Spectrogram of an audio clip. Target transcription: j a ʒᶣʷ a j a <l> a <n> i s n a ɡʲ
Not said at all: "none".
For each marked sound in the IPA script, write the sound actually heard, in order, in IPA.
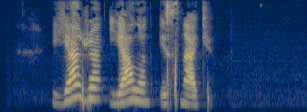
l, n

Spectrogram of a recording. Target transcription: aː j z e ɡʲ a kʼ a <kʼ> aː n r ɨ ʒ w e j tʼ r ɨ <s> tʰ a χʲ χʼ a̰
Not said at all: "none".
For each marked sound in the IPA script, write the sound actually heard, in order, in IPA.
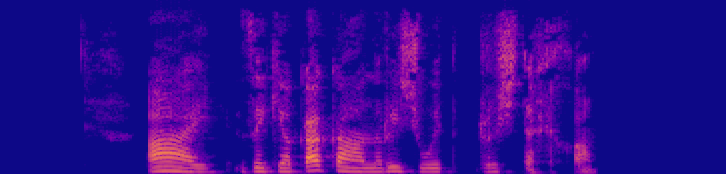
kʼ, ʃ

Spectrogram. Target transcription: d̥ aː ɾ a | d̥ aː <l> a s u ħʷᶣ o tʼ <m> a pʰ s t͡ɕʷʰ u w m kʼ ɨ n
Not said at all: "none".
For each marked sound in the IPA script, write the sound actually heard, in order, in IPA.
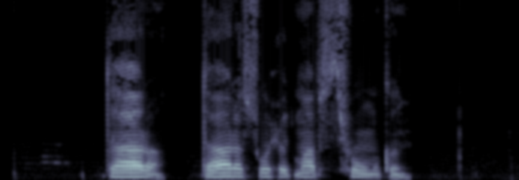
ɾ, m

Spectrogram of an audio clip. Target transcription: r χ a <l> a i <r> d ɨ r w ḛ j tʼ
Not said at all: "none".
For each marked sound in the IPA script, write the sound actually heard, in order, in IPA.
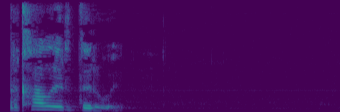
l, r

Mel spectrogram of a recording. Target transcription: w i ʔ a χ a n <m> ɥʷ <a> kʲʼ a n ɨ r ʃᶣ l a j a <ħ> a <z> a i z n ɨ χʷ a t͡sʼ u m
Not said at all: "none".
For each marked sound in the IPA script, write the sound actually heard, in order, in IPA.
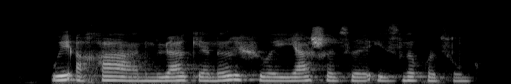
m, a, ʂ, d͡z

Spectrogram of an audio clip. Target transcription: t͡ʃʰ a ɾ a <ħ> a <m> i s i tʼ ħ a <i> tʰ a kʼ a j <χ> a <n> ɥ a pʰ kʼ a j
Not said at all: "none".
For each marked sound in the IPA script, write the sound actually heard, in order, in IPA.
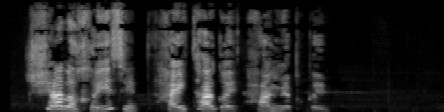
χ, none, j, ħ, m

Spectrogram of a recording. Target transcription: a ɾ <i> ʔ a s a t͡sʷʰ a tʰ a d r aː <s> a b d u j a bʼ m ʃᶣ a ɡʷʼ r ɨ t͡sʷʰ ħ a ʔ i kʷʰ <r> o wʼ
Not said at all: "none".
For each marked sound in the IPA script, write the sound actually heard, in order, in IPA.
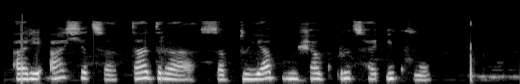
i, s, l

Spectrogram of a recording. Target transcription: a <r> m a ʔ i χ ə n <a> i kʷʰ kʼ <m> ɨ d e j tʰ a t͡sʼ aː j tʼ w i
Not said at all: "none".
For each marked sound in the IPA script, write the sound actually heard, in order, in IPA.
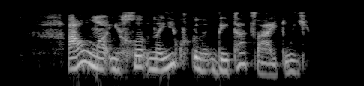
l, a, n

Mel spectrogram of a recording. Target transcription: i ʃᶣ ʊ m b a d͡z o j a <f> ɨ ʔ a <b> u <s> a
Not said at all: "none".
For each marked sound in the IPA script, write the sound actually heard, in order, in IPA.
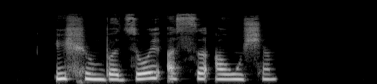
s, w, ʃ

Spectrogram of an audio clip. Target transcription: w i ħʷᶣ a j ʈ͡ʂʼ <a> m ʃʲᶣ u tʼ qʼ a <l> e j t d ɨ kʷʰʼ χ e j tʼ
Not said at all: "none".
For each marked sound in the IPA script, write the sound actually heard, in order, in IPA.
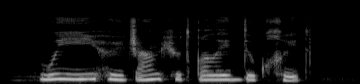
a, l

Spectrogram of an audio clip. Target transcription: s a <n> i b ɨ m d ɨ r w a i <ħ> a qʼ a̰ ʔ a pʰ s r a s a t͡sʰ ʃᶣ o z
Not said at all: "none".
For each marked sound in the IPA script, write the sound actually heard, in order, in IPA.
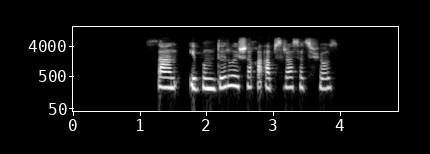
n, ʂ

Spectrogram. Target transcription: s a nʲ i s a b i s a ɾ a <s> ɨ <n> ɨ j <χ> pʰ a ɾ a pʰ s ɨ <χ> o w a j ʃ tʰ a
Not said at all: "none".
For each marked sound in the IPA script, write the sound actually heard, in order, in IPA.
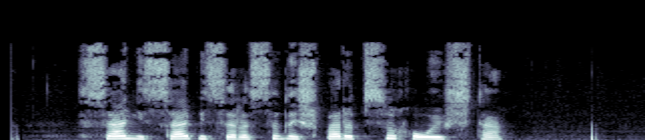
s, d, ʂ, χ

